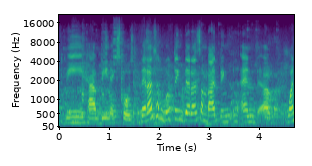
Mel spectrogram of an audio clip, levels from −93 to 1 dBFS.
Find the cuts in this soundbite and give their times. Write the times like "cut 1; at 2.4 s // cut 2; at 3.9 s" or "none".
cut 1; at 1.5 s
